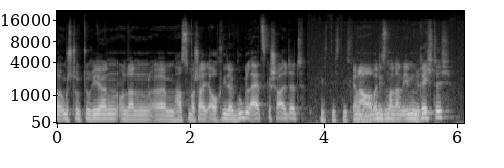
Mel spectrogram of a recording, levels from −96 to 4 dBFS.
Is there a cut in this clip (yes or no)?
no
